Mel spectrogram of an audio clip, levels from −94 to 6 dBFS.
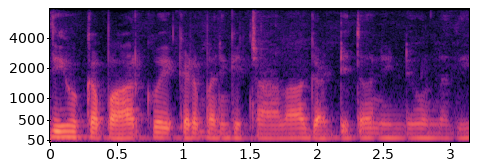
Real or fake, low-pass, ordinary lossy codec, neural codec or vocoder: real; none; none; none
